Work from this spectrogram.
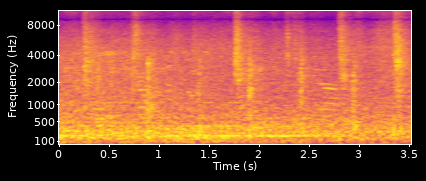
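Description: Steady rumble and broadband rattle inside a moving passenger train carriage, with faint intermittent clicks over a continuous low drone and no talk.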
